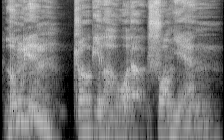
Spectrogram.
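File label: death, Chinese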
